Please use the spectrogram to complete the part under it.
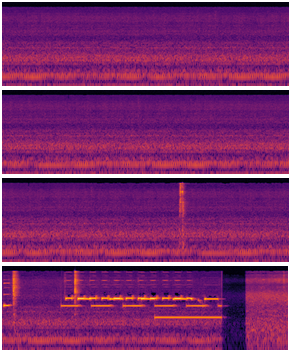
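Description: A train engine hums steadily at idle.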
